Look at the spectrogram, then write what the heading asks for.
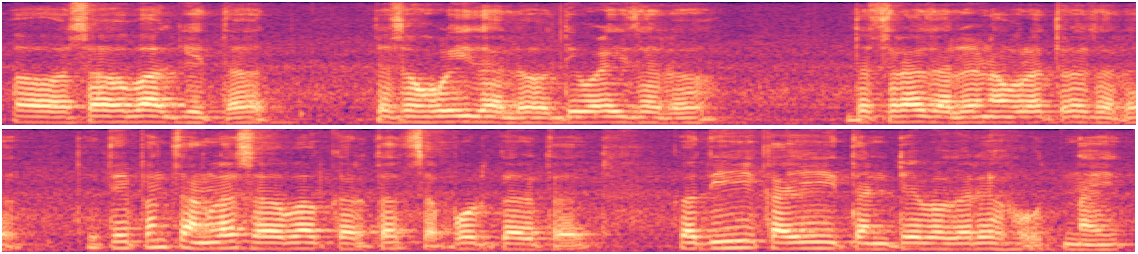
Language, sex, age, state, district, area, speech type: Marathi, male, 30-45, Maharashtra, Yavatmal, urban, spontaneous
